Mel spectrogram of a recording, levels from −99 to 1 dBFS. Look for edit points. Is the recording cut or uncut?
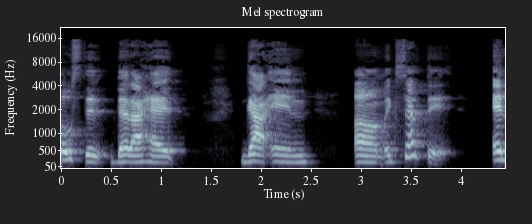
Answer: uncut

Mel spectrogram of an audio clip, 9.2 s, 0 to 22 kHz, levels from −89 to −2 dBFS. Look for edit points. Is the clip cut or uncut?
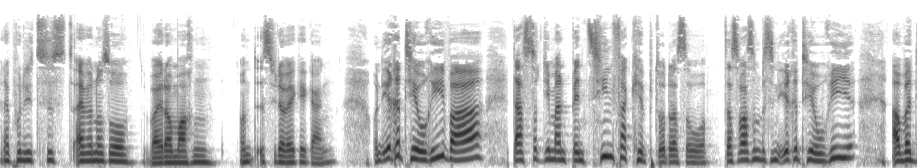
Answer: cut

